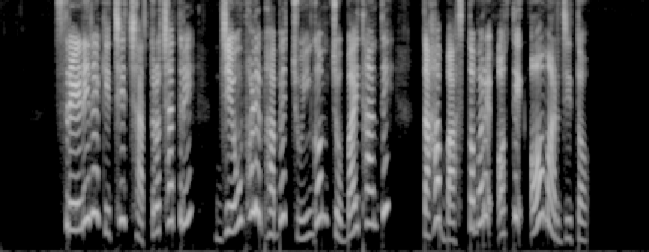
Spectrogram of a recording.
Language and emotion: Odia, disgusted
